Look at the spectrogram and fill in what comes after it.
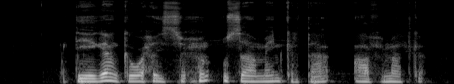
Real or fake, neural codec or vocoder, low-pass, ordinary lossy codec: real; none; none; none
